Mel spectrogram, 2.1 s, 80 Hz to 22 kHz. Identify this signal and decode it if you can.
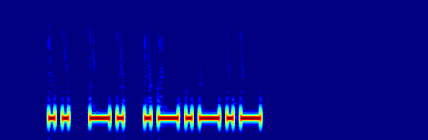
Morse code, heard as a keyed tone, about 36 wpm, 700 Hz. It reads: IN.
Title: 2x Word-Spacing - Sentences from Top 400 Words - 35wpm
